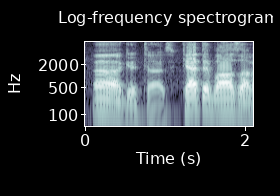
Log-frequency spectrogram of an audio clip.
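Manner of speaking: ordinary talk, nothing marked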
